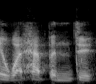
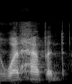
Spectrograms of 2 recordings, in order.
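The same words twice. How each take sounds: First: Every sound in 'happened' is pronounced separately and fully. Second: 'Happened' is said quickly with its ending reduced. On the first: The speaker calls it wrong. "don't say what happened" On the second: The speaker calls it right. "Say what happened"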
